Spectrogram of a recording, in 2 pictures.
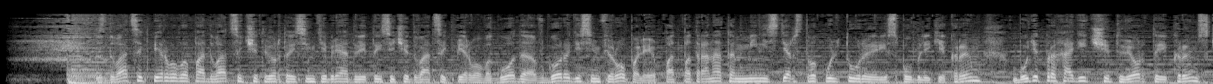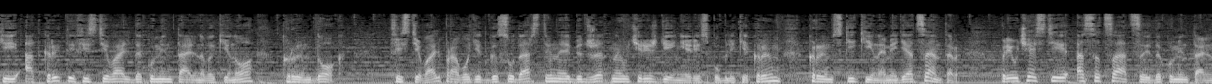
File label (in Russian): golos muz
